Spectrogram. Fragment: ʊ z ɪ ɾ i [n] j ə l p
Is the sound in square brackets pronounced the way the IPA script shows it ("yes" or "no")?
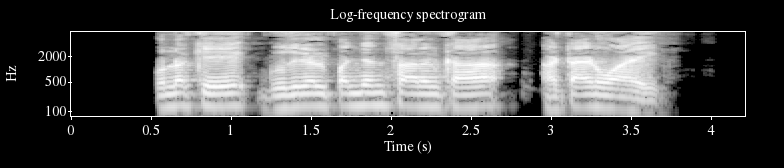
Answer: no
